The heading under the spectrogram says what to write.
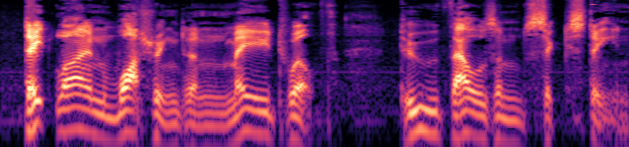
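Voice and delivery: loud, powerful newscaster voice. Podcast host reads a news dateline aloud in a stentorian newscaster voice. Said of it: "we'll need some stentorian".

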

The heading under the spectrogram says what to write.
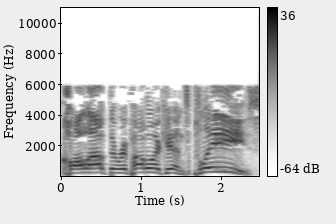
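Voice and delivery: high, slow pleading yell.

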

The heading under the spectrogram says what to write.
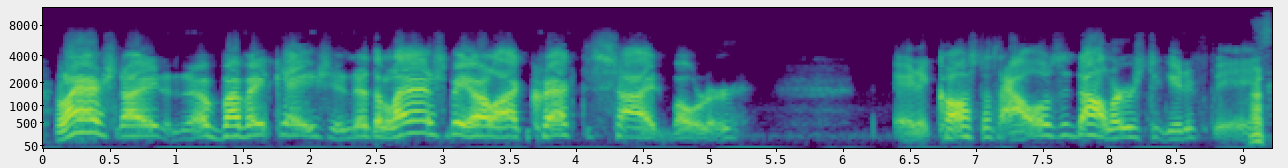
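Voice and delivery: put-on high, cranky, complaining old man voice. Asked by the other speaker to do it, the speaker uses a cranky old guy voice. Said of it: "You need to use your cranky old guy voice".

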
